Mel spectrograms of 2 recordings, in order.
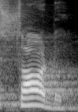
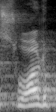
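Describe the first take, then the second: First: No w sound follows the s. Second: A w sound follows the s. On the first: The speaker calls it right. "इसे पढ़ेंगे सॉड" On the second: The speaker calls it wrong. "कई लोग इसे स्वॉर्ड पढ़ते हैं"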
